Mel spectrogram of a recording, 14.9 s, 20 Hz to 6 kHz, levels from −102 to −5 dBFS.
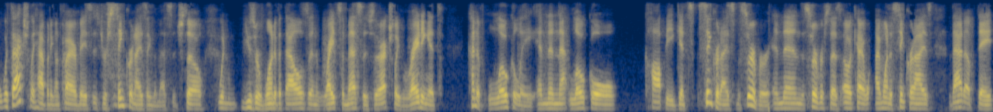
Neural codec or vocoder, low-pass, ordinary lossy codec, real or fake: none; 5.4 kHz; AAC, 32 kbps; real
